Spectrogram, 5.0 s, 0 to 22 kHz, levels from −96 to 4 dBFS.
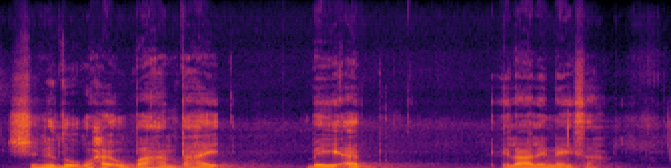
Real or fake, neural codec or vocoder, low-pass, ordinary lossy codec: fake; vocoder, 44.1 kHz, 128 mel bands every 256 samples, BigVGAN v2; none; none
